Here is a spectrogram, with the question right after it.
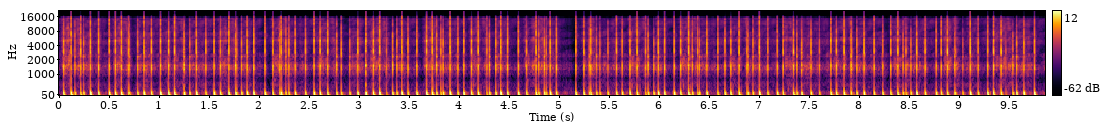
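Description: Long painted nails rapidly tap and scratch a butterfly-print spiral notebook with a cardboard cover held above the microphone. A dense, steady stream of short, dull, low-heavy taps runs throughout with a faint scratchy rasp and one brief gap near the middle.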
